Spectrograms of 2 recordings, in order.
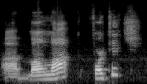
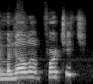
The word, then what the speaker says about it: Manolo Fortich: I can't even pronounce that name. Monlock Fortich. Yeah, Manolo Fortich.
